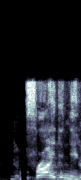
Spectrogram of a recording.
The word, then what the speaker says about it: frightening: is frighten frightening Heeh fridening bacanya kayak t-nya itu kayak D gitu fridening the spider is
